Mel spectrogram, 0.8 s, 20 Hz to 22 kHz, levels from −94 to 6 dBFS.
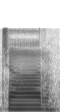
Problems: constant background noise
